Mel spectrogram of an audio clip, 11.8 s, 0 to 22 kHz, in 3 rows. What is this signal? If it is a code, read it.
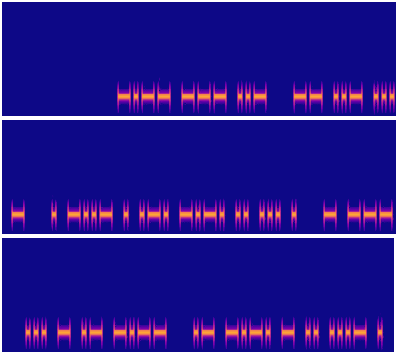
Morse code, heard as a keyed tone, about 32 wpm, 700 Hz. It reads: YOU MUST EXERCISE TO STAY ACTIVE
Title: Sentences from Top 1000 Words - Review Part 6 - 30wpm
